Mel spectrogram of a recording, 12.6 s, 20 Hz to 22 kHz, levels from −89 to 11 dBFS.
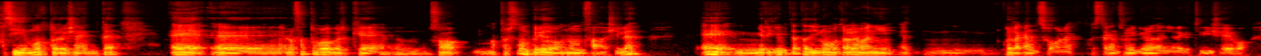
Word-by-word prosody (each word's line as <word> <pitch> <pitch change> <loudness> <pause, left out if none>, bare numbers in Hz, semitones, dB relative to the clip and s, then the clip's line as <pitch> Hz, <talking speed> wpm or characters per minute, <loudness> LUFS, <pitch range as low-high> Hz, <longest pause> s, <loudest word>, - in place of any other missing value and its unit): Sì, 95 -3 +3
molto 100 0 +3
recente, 75 -7 -1 0.4
e, 100 -4 +4
ehm, 75 -4 +1
l'ho 95 - -1
fatto 125 +1 -4
proprio 110 0 +6
perché, 80 -6 -2
uhm, - - -9
so 95 -7 -1
uhm, - - -11
attraversa - - -6
un - - +4
periodo 95 -3 +3
non 85 -1 +1
facile, 95 - -2 0.4
e 115 -3 +3
mi 85 0 0
è - - +3
ricapitata 110 +3 0
di 90 -2 +3
nuovo 100 0 +3
tra 95 +1 +2
le 105 - +4
mani, 90 -1 +1
e - - -11
mhmm, 80 -1 -14
quella - - 0
canzone, 80 -2 -5
questa - - -13
canzone 85 0 -3
di - - -5
Pino 85 -1 +2
Daniele, 80 -1 -5
che 75 - -11
ti 80 - -13
dicevo. 80 - -4
85 Hz, 180 wpm, -23 LUFS, 80-100 Hz, 0.4 s, proprio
